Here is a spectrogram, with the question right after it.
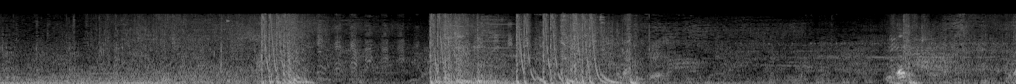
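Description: Bursts of LC10 automatic fire in Black Ops 6 Zombies, two dense volleys of rapid shots with mechanical clatter, loud and close, under faint talk.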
